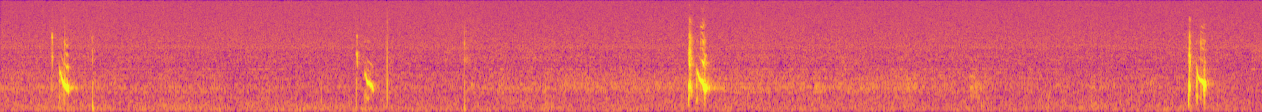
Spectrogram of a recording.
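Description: Four sharp, brief hiccup sounds spaced a few seconds apart in a quiet room, a steady run of hiccups.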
